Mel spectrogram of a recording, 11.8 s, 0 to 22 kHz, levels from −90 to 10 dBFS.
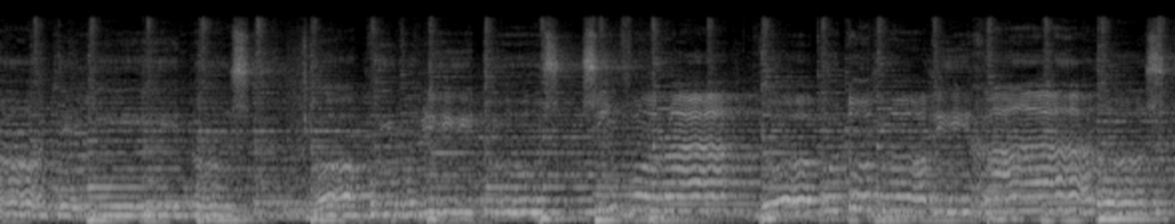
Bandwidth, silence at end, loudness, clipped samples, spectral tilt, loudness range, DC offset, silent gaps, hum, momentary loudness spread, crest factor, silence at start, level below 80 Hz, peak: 16 kHz; 0 s; -30 LUFS; under 0.1%; -5.5 dB/octave; 2 LU; under 0.1%; none; none; 5 LU; 14 dB; 0 s; -44 dBFS; -16 dBFS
